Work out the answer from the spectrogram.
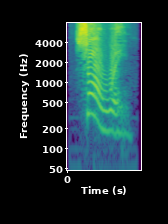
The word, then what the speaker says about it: Samhain: La vigilia de Samhain era pronunciado en la primera Bretaña, Samhain.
